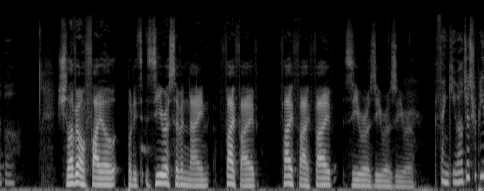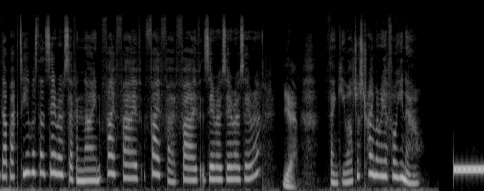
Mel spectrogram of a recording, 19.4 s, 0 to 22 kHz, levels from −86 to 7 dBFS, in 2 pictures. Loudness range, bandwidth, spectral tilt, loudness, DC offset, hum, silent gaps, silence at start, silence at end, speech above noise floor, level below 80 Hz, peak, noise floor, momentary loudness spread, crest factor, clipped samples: 7 LU; 16 kHz; -6 dB/octave; -29 LUFS; under 0.1%; none; 18.46-18.75 s; 0 s; 0 s; 19 dB; -52 dBFS; -12 dBFS; -48 dBFS; 14 LU; 18 dB; under 0.1%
